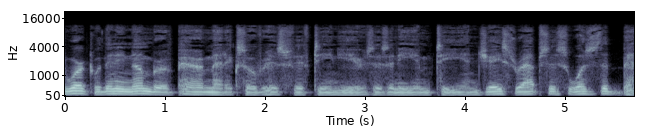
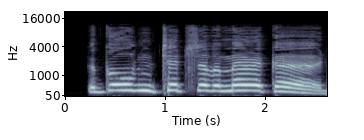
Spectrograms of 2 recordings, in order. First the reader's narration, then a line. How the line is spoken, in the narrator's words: Jason Rapsis cried from the shotgun seat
